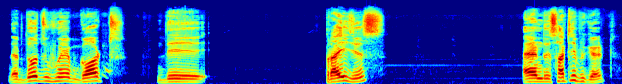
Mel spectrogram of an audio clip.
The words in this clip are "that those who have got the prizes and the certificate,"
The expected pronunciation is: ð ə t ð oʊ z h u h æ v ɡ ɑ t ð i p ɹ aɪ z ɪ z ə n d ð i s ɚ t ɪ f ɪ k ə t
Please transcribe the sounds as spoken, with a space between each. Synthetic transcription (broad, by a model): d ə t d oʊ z h u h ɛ b ɡ ɑ t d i p ɹ aɪ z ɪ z ə n d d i s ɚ t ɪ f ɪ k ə t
